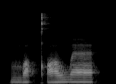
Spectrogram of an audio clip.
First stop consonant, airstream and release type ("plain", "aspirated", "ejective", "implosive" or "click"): ejective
